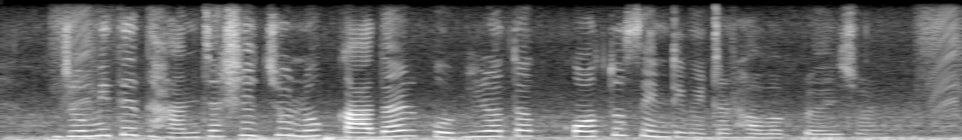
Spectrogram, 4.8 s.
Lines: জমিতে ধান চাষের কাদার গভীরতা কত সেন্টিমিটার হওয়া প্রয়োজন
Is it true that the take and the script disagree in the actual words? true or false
true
